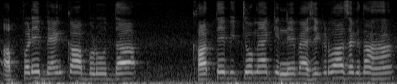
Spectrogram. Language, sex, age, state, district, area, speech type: Punjabi, male, 45-60, Punjab, Pathankot, rural, read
